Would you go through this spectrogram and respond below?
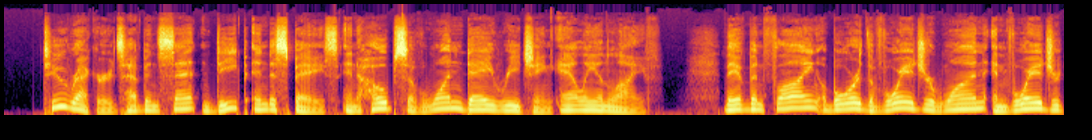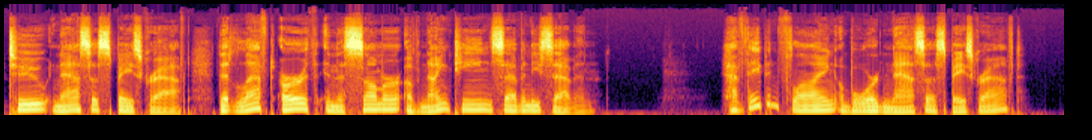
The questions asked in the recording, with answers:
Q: Have they been flying aboard NASA spacecraft?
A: Yes, they have been flying aboard NASA spacecraft.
